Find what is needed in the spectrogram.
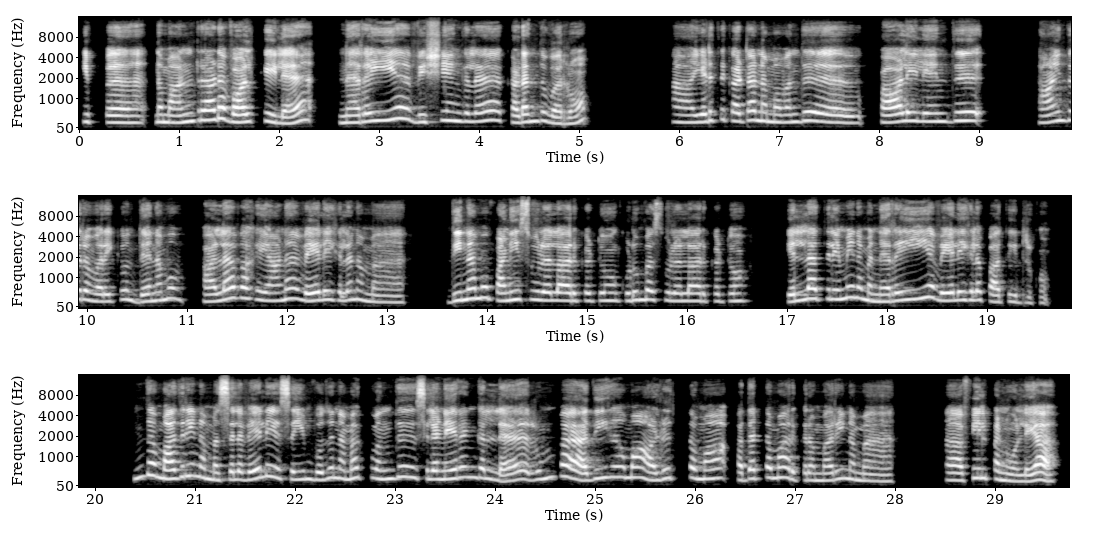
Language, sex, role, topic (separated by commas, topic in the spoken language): Tamil, female, host, அழுத்தம் அல்லது பதட்டம் ஏற்பட்டால் கவனத்தை மீண்டும் எப்படிச் சீராக்குகிறீர்கள்?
